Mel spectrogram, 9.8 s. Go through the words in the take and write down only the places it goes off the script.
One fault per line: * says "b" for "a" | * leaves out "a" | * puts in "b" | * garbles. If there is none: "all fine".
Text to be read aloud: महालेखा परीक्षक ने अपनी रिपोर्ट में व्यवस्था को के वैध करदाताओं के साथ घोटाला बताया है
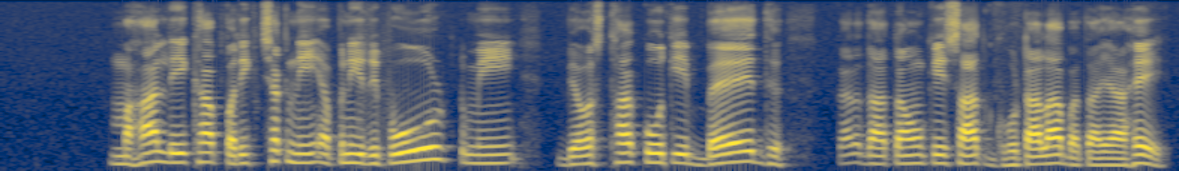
all fine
